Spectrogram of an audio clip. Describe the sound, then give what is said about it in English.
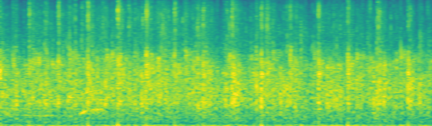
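Audience applause for the worship team and drummer at an evening church service, a dense, steady wash of many hands clapping that holds throughout without a break. “And the worship team tonight, I wonder if we can just give them a round of applause.”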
